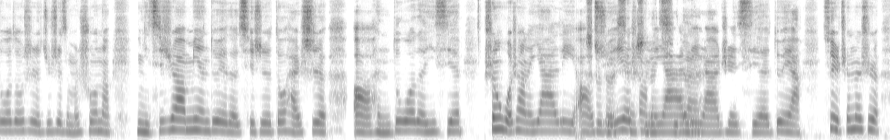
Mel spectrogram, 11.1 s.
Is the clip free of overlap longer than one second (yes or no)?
no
